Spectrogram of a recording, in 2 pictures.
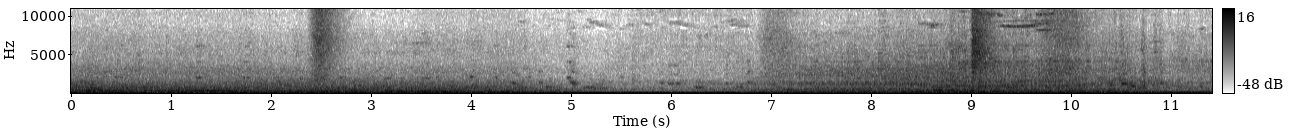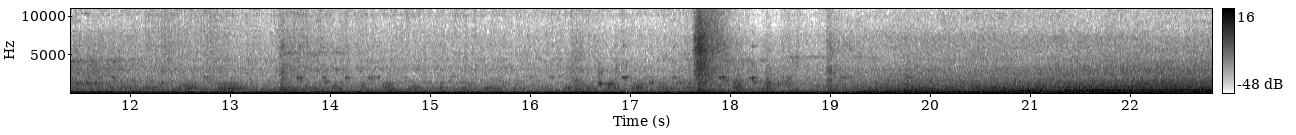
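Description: Side-loader garbage truck's diesel engine running steadily, its pitch dropping early and climbing again near the end, with three brief air-brake hisses.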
